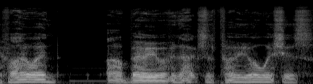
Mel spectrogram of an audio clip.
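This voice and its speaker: A man's raspy, fairly low-pitched put-on character voice at a fairly quick pace. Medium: read story. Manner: grave, honourable.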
